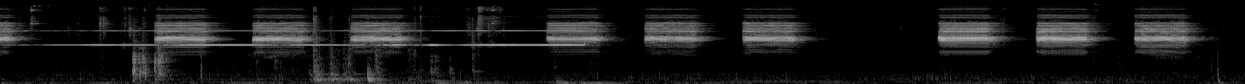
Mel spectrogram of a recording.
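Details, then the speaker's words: Building fire alarm sounding shrill high tone in roughly one-second bursts with short gaps, set to low volume, after a heat detector was tripped during monthly night-time testing; strobes flashing, monitoring notification received. "whether it was noticeable on camera or not I'm not sure but I changed this to low volume from high volume as it was a little too painful before doing the monthly tests"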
